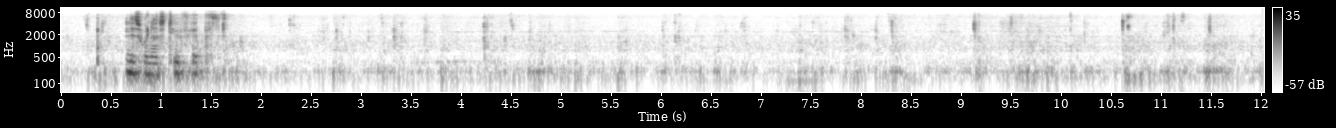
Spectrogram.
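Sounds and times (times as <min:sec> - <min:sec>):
slurping and chewing: 0:02.2 - 0:11.9.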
